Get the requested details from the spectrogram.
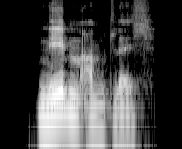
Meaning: in a secondary role
- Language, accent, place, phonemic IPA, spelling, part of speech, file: German, Germany, Berlin, /ˈneːbn̩ˌʔamtlɪç/, nebenamtlich, adjective, De-nebenamtlich.ogg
